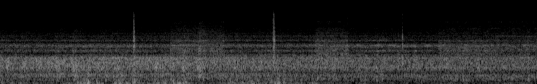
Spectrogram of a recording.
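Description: Express passenger train running through a station at speed, its rumble slowly fading as the last coaches pull away, with three sharp clicks about a second and a half apart.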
